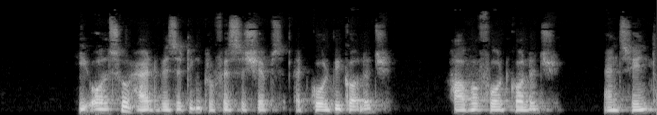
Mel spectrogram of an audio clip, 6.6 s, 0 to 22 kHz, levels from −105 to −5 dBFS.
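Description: Nothing in the speech stood out as a technical fault on listening.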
